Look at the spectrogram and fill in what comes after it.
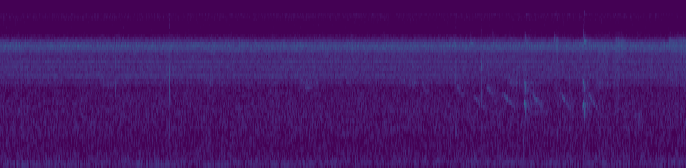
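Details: Summer cicadas keep up a continuous shrill hiss. In the second half a small bird adds quick, faint, slurred chirps, with a couple of soft taps.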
